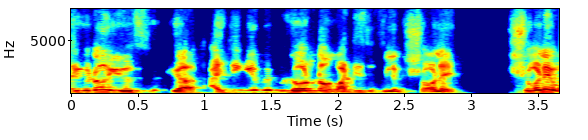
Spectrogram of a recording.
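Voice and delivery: normal talking voice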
